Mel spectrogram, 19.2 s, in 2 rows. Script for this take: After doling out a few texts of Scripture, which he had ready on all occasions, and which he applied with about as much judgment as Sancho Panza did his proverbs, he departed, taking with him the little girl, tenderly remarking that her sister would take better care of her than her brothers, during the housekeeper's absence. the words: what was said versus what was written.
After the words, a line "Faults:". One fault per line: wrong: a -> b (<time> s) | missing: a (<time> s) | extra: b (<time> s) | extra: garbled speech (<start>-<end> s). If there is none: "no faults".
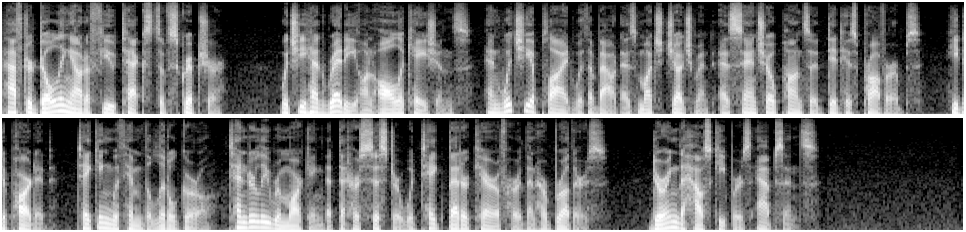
After doling out a few texts of Scripture, which he had ready on all occasions, and which he applied with about as much judgment as Sancho Panza did his proverbs, he departed, taking with him the little girl, tenderly remarking that that her sister would take better care of her than her brothers, during the housekeeper's absence.
Faults:
extra: that (13.0 s)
